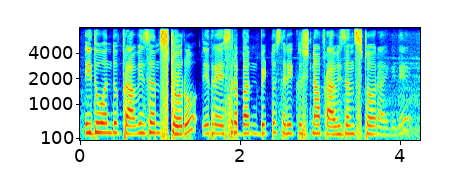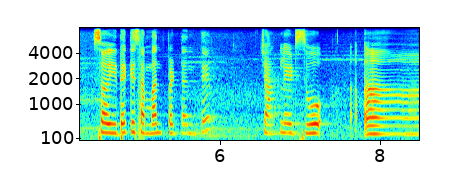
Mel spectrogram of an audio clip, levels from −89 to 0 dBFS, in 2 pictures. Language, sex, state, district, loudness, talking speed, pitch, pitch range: Kannada, female, Karnataka, Shimoga, -17 LUFS, 115 wpm, 235 Hz, 220-245 Hz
